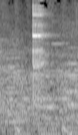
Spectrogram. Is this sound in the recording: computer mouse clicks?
no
